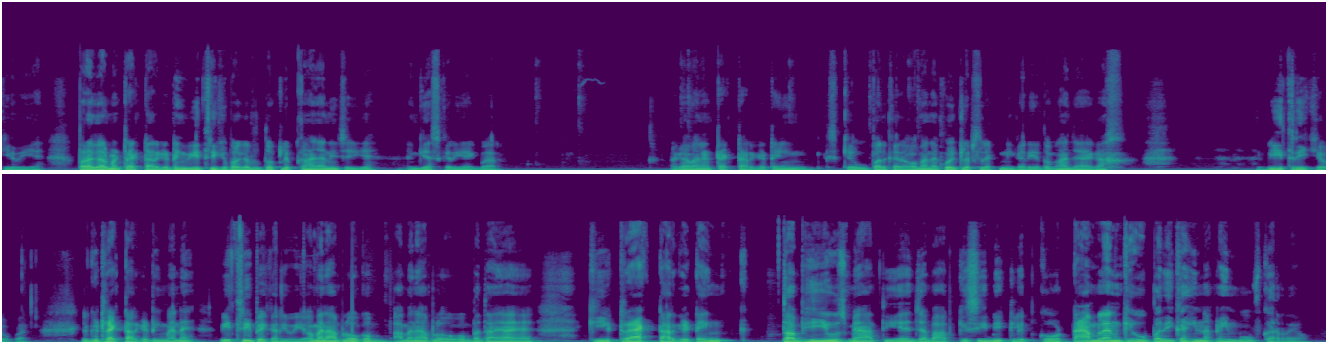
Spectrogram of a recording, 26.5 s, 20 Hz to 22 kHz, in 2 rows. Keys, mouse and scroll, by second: 3.3 ctrl+z, 11.8 ctrl+v.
